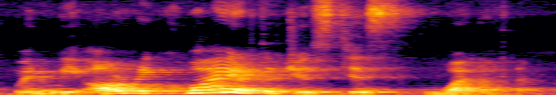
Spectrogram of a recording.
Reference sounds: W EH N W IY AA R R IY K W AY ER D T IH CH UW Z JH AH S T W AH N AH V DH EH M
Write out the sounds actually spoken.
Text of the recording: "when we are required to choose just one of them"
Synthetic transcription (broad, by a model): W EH N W IY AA L R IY K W AY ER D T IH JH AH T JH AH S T W AH N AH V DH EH M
